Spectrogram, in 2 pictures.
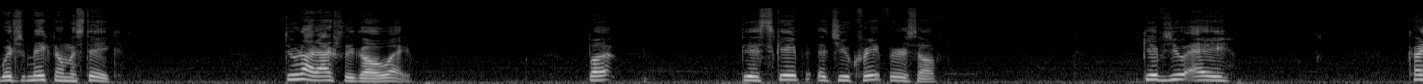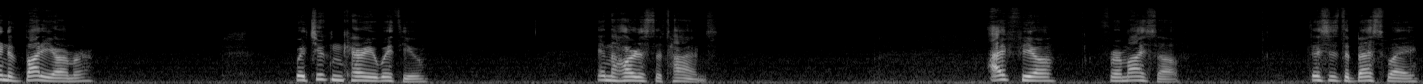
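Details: Speech of a man with cerebral palsy, with long pauses between short phrases.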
